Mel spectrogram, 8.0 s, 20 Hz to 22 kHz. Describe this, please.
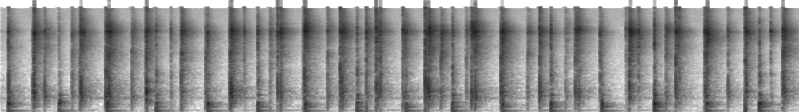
SHOT HER DOWN2 Percussion
A collection of samples/loops intended for personal and commercial music production. For use
All compositions where written and performed by
Chris S. Bacon on Home Sick Recordings. Take things, shake things, make things.
acapella, acoustic-guitar, bass, beat, drum-beat, drums, Folk, free, guitar, harmony, indie, Indie-folk, loop, looping, loops, melody, original-music, percussion, piano, rock, samples, sounds, synth, vocal-loops, voice, whistle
